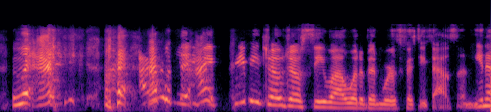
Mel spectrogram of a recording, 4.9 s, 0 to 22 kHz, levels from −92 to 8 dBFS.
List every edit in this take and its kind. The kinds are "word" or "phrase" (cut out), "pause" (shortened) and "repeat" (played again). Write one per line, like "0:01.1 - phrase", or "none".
none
